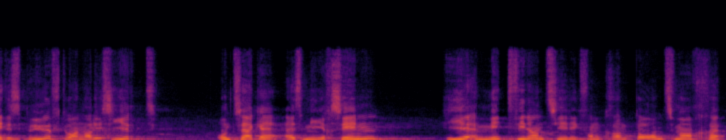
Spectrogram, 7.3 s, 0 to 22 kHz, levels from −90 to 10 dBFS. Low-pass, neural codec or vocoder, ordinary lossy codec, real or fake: 14.4 kHz; codec, 44.1 kHz, 7.8 kbps, DAC; none; fake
